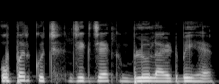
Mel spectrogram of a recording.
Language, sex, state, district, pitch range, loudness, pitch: Hindi, male, Jharkhand, Ranchi, 145-160 Hz, -15 LUFS, 155 Hz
